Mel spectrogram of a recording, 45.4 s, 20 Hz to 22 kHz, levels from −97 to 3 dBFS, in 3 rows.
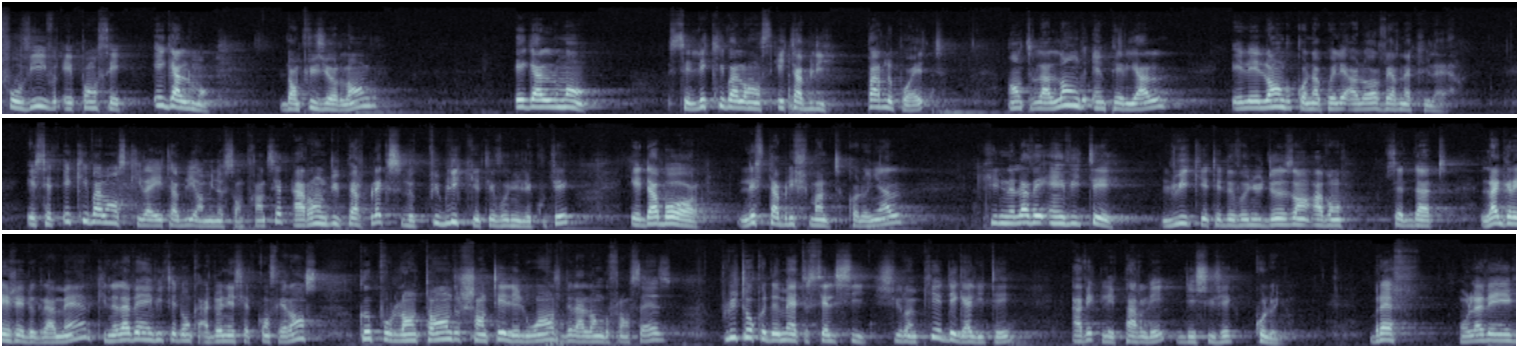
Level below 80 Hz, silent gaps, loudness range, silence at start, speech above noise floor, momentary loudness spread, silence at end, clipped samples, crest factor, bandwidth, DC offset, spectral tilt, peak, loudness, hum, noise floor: -68 dBFS; none; 5 LU; 0 s; 39 dB; 12 LU; 0 s; under 0.1%; 22 dB; 15 kHz; under 0.1%; -5 dB/octave; -6 dBFS; -28 LUFS; none; -66 dBFS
